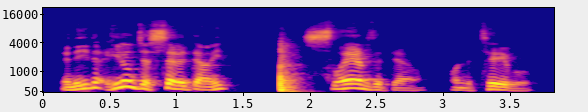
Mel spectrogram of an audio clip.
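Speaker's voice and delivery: normal talking voice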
